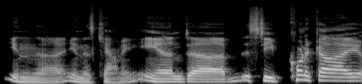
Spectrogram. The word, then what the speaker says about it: Kornacki: But it's pronounced Kornacki. – Oh, okay. – Steve Kornacki, the gay man with the khakis. Khaki Kornacki. It rhymes.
